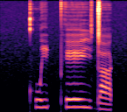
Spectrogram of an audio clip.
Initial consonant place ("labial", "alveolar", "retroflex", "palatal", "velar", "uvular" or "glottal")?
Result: velar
